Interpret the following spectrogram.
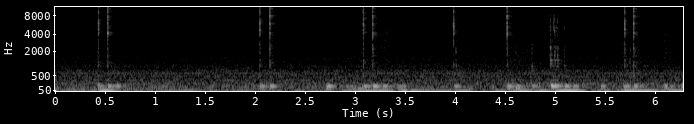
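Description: About half a dozen faint, scattered clicks of a computer mouse, some in quick pairs, over near silence.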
